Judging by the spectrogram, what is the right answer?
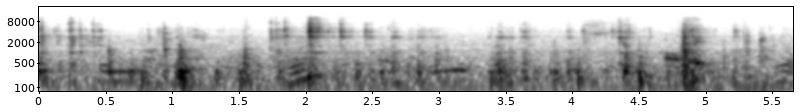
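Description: Handmade wooden drawers being slid into and knocked against the compartments of a traditional wooden multi-drawer cabinet, making a run of irregular light wooden knocks and clicks.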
